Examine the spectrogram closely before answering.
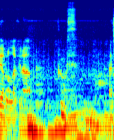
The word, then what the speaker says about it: Puth: Puth. That's how you pronounce it, Charlie Puth.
